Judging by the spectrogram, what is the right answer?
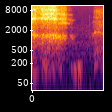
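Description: A voice imitates loud snoring for a sleeping character in a tabletop game session: a long rasping, wheezy inhale followed by snorting snuffles and a shorter second breath, close and alone with no talk.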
